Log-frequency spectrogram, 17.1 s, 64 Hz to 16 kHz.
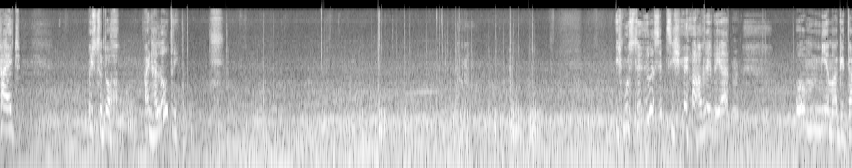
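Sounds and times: car engine and road noise: 0.0s - 17.0s.

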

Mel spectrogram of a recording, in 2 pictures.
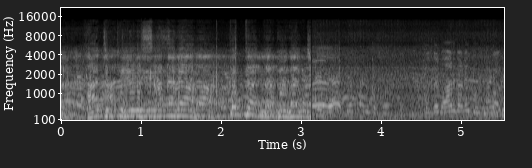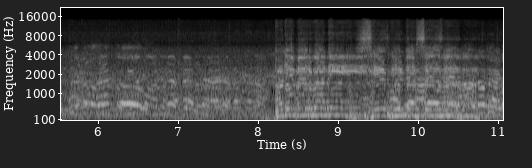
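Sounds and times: man talking: 0.0s - 3.8s, 4.6s - 11.0s
outdoor crowd noise: 0.0s - 11.0s.

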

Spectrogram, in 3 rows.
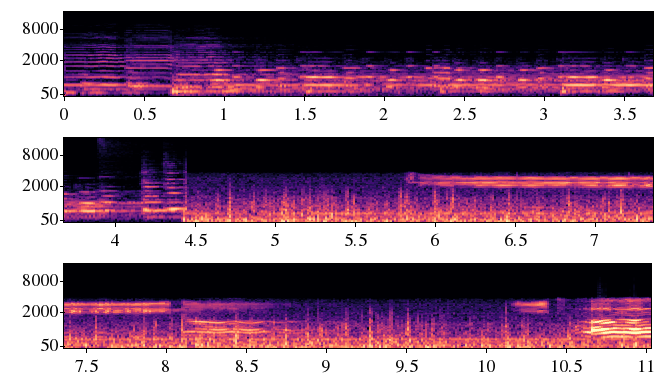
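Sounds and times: high wavering tone: 0.0s - 4.5s
low hum: 4.4s - 11.0s
road and engine noise: 4.5s - 11.0s.

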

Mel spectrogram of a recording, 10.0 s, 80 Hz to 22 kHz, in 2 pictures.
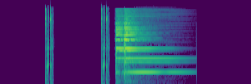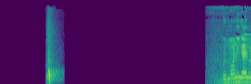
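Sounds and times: notification bell ding: 2.3s - 4.0s.

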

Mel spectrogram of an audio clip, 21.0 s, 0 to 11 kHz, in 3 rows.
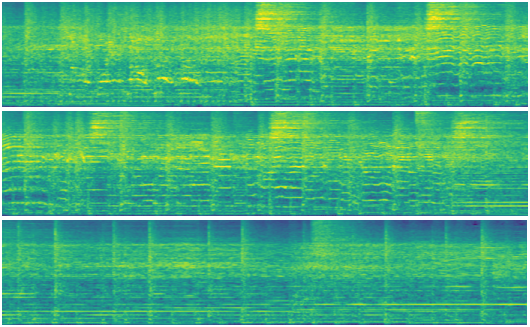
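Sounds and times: distorted electric guitars: 0.0s - 21.0s
drums: 0.0s - 21.0s.

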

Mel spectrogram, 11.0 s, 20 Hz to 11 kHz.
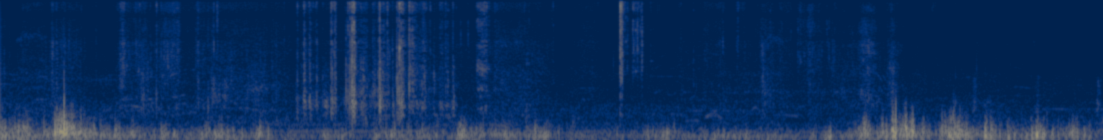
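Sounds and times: wind rumbling on microphone: 0.0s - 11.0s
crunches and crackles: 1.2s - 5.0s.

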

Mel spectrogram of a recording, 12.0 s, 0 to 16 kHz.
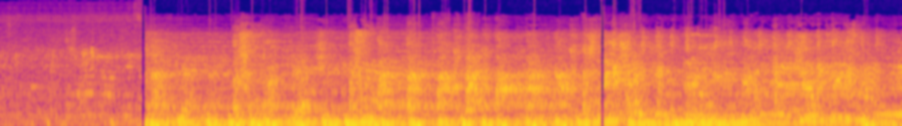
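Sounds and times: club music with heavy bass beat: 1.9s - 12.0s.

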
